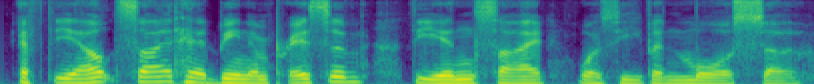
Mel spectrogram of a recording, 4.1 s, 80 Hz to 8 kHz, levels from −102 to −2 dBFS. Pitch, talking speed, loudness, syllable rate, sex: 135 Hz, 175 wpm, -16 LUFS, 5.6 syllables/s, male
